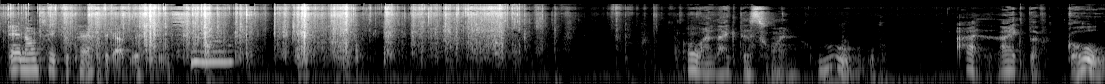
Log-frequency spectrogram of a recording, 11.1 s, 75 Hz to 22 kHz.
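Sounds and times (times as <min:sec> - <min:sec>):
plastic wrapping crinkling: 0:00.0 - 0:06.2.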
